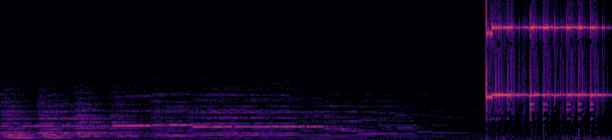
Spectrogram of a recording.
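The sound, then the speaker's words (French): Soft, sustained musical tones fade away, then a loud, shrill front-door doorbell suddenly rings with a rapid buzzing rattle for about two seconds, with no voices. “On a sonné à la porte d'entrée.”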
